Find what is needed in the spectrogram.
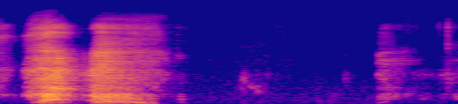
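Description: A man clearing his throat, two quick rasps in the first second.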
